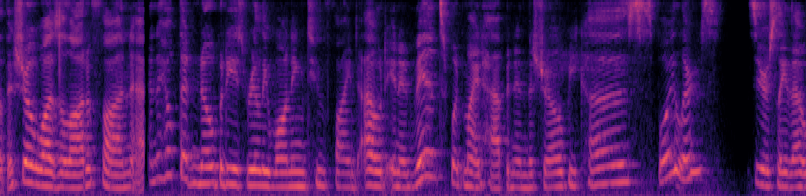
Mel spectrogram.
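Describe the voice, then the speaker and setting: Woman, twenties, hoarse, scratchy, casual vlog chat, rambling. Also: mid-range voice. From United States. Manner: rambling, earnest, with many fillers. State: hoarse, strained voice. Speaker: vlogger.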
